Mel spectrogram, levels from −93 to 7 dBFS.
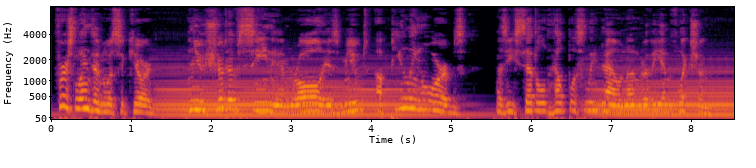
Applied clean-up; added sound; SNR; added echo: none; Bowed string instrument; 5 dB; reverberation time 0.2 s.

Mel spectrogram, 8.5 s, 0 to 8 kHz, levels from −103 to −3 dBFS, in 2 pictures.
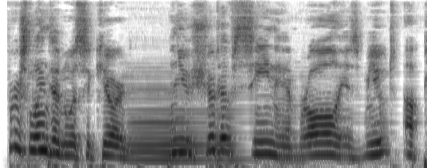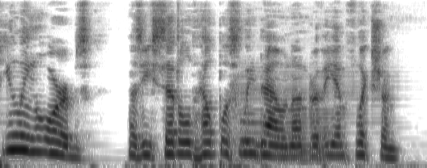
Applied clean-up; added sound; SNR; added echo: neural mask model DeepFilterNet 3.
